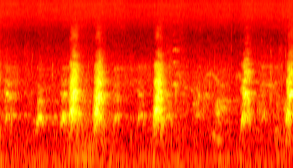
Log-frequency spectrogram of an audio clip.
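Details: Spanish Mastiff from the Vegas Altas del Guadiana, Spain, near puppies eating kibble: broad, fairly deep barks roughly every half to one second, some softer yips between them.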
